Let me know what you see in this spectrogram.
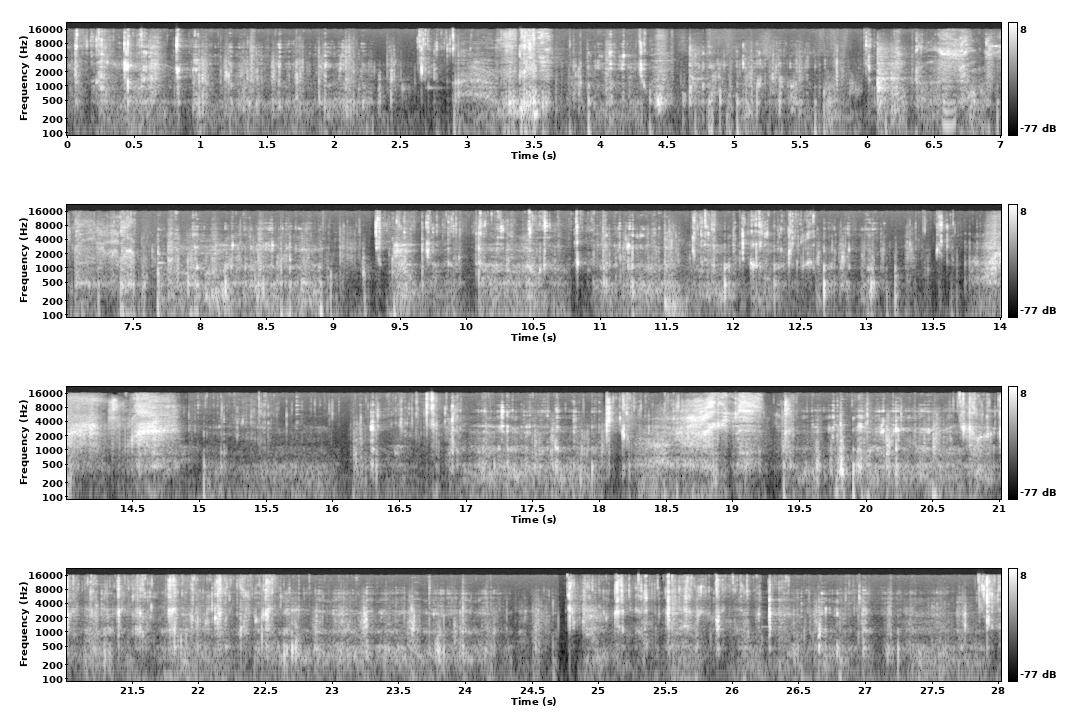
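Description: Close-miked chewing and crunching of grilled salted yellow croaker (gulbi) eaten whole, skin and bones included, with stretches of softer chewing between bites.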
